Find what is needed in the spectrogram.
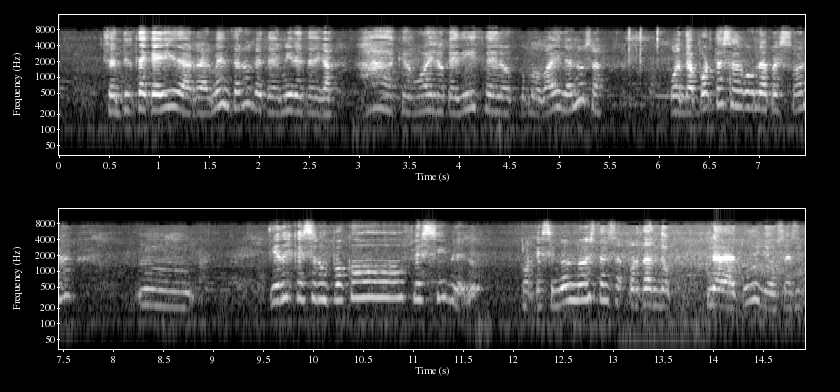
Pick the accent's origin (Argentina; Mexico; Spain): Spain; Tenerife, Canary Islands; vengo de Tenerife también.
